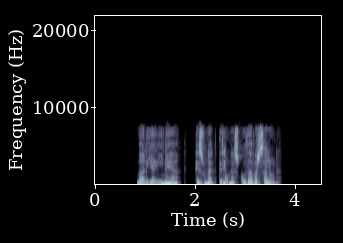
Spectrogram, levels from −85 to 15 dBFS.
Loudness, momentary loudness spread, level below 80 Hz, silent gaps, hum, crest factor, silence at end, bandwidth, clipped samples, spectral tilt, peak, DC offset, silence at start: -19 LUFS; 9 LU; -52 dBFS; 1.85-1.99 s; none; 16 dB; 0.85 s; 8 kHz; under 0.1%; -4 dB/octave; -4 dBFS; under 0.1%; 0.85 s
